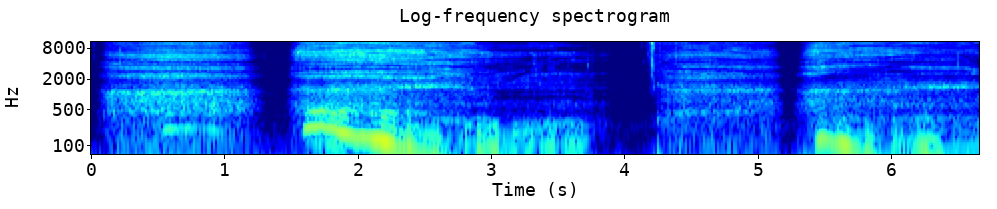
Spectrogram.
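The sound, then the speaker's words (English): A person yawns loudly, drawing out two or three long, breathy yawns that slide down into a low groaning tone, with brief pauses between them and no talking. “Here's a message for the 21 of you out of the 29 who just yawned at me.”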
